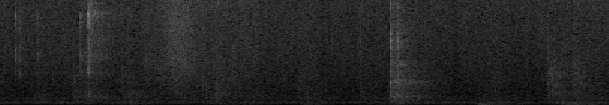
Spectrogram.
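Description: A few light clicks and taps from handling things on a bench, the clearest about half a second in and a louder one a little past the middle, over a faint steady hum.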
